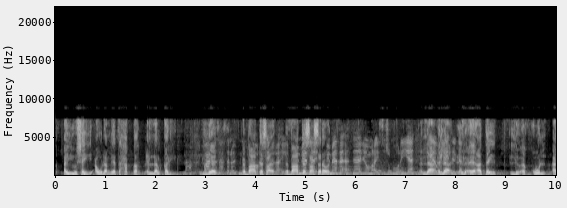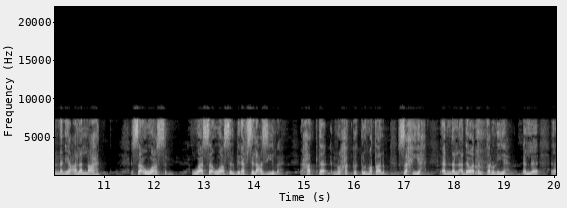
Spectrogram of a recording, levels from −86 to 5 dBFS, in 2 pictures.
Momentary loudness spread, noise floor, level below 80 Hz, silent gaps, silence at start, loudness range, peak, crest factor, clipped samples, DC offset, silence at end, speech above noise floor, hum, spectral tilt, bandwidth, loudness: 13 LU; -52 dBFS; -58 dBFS; none; 0.15 s; 3 LU; -6 dBFS; 16 dB; under 0.1%; under 0.1%; 0 s; 30 dB; none; -3.5 dB/octave; 9.4 kHz; -22 LUFS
